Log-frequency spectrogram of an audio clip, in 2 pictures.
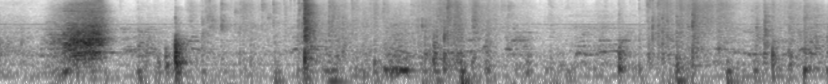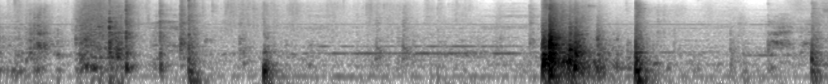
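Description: Plastic shrink-wrap being torn and crinkled off a cardboard trading-card box in several separate bursts. About two seconds before the end there is a loud knock followed by a short click as the boxed aluminium briefcase is handled and set down.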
